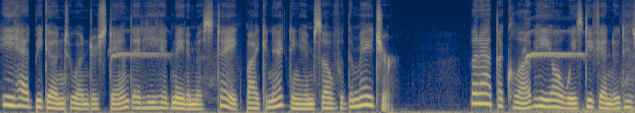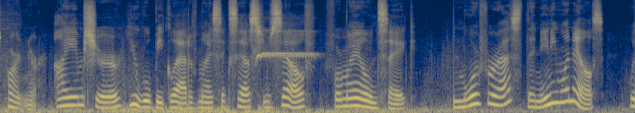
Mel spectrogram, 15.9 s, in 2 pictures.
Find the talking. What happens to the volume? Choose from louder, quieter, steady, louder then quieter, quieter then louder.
steady.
